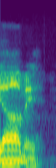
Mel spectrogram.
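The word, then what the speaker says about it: Dyami: Yes, Diami.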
